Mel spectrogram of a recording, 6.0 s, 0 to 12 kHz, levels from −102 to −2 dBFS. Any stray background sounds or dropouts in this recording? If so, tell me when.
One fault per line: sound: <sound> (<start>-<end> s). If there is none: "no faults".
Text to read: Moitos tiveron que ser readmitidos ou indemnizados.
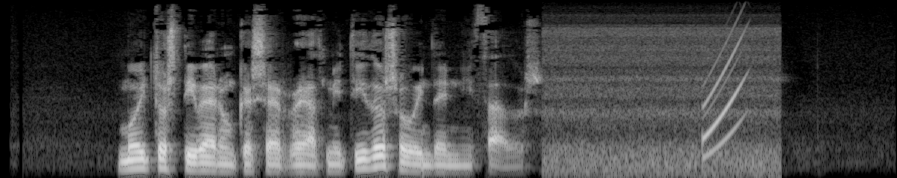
sound: chirp (4.7-5.0 s)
